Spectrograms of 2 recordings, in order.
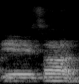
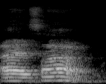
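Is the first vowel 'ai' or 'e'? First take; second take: e; ai. First: The first vowel is an 'e' sound. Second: The first vowel is an 'ai' sound. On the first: The speaker calls it wrong. "ਕਈ ਇਸ ਦਾ ਉਚਾਰਨ ਈੜੀ ਲਾਵਾਂ ਏ" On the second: The speaker calls it right. "ਇਸ ਦਾ ਉਚਾਰਨ ਹਮੇਸ਼ਾ ਐਸਾ ਹੀ ਕਰਨਾ ਹੈ"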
